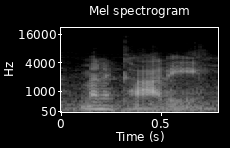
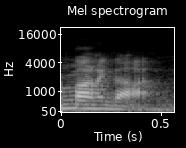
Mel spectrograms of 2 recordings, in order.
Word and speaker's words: manicotti: And with a starter of manicotti. Or manigot, if you were from Staten Manicotti, Island. Yeah. No, they mispronounce Italian words and pretend it's how you say them.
